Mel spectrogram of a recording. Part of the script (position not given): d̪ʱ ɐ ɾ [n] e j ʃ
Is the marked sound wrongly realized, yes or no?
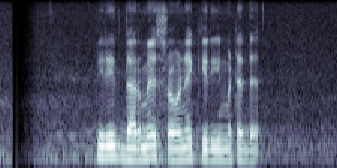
yes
